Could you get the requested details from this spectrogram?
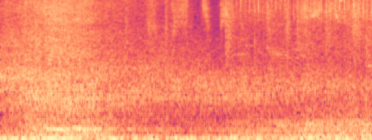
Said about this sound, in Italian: Wir warten für Bus und wir hören das Auto vorbeifahren.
